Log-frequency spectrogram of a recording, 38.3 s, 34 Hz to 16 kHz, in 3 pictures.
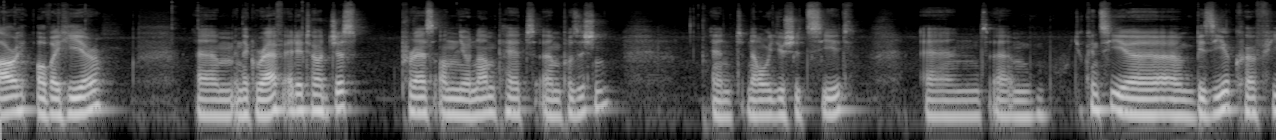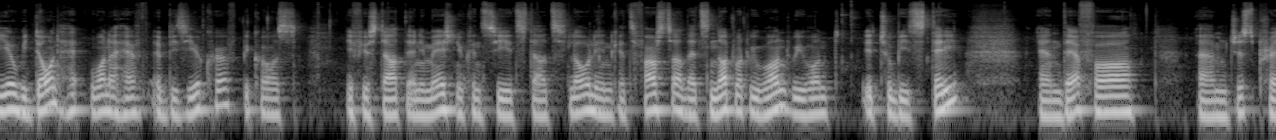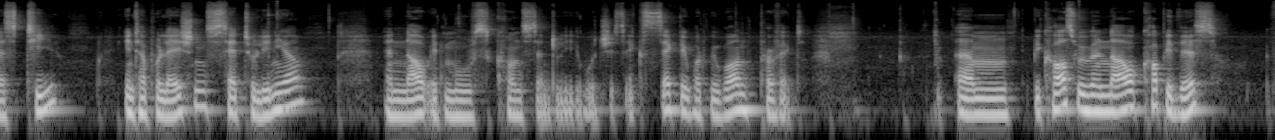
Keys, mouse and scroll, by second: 15.5 space, 20.1 space, 21.3-28.5 drag, 30.0 space, 34.0 space, 36.3-38.2 drag.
